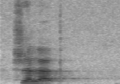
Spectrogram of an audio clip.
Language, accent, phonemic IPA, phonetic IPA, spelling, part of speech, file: Armenian, Eastern Armenian, /ʒəˈlɑt/, [ʒəlɑ́t], ժլատ, adjective, Hy-ժլատ.ogg
- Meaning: 1. mean, miserly, stingy 2. deprived, lacking, poor 3. weak, dull, dim 4. meagre, paltry, scant 5. temperate, restrained, moderate 6. unfavorable, inauspicious, adverse 7. brief, concise, succinct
